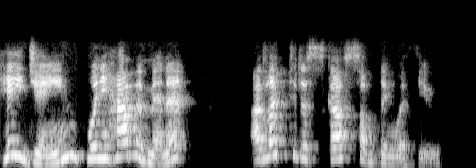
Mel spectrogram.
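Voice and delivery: assured, confident, self-assured phrasing. Showing a more confident way to ask someone for a talk, in a confident tone. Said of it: "I even said it with more confidence".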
